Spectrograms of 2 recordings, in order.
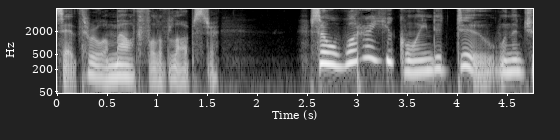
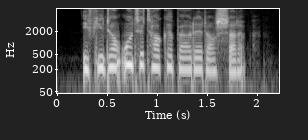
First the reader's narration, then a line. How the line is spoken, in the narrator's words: she added quickly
